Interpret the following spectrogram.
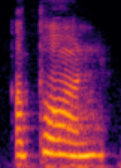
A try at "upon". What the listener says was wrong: So instead of upon, it's upon with an ah sound. Sounds like a pawn. Upon.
